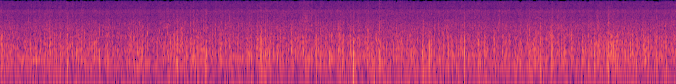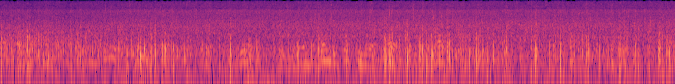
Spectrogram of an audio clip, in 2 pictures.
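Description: Heavy rain falling, a dense steady patter of drops striking a surface close by.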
